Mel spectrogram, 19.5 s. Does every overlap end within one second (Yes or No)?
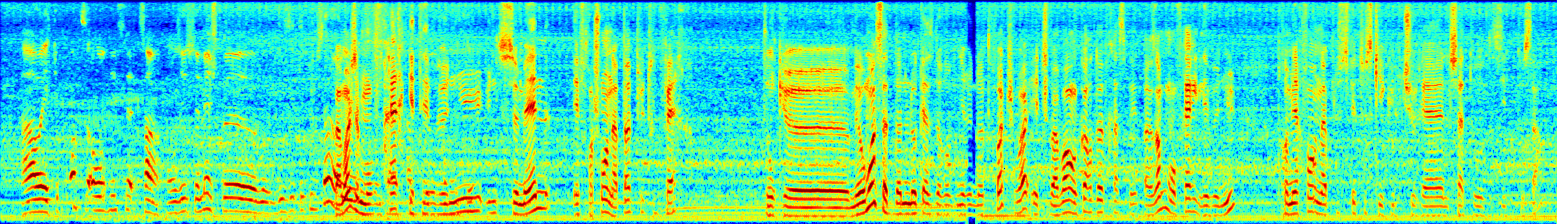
No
